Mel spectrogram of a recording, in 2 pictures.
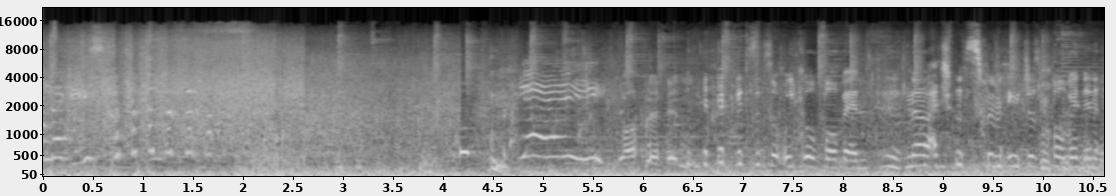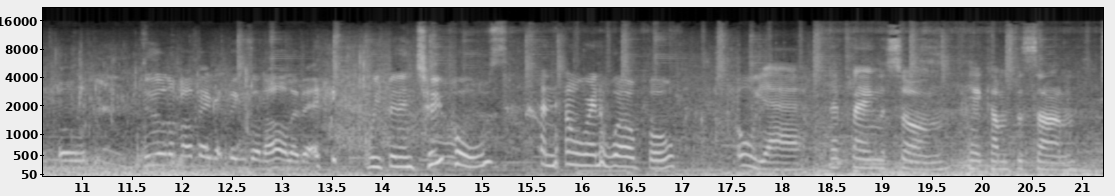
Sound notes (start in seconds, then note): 4.2 giggling; 5.8 laughing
